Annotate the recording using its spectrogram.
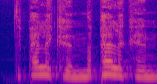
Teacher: none of us could say the without moving the tongue nor Pelican without bringing the lips together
